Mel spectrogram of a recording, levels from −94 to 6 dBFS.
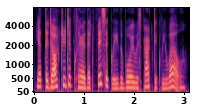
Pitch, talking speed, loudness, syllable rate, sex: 205 Hz, 215 wpm, -19 LUFS, 6.7 syllables/s, female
